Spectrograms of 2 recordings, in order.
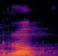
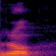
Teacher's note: ਕੰਬਵਾ व्यंजन ਪੰਜਾਬੀ ਦੇ ਵਿੱਚ ਰਾਰਾ ਕੰਬਵਾ ਧੁਨੀ ਹੈ, ਤੇ ਜਿਨ੍ਹਾਂ ਦੇ ਉਚਾਰਨ ਵੇਲੇ ਜੀਭ ਦੇ ਵਿੱਚ ਕੰਬਾ ਪੈਦਾ ਹੁੰਦਾ ਰ। ਜਦੋਂ ਤੁਸੀਂ ਰਾਰਾ ਬੋਲਦੇ ਹੋ ਨਾ ਰ, ਤਾਂ ਤੁਹਾਡੀ ਜੀਭ ਆ ਜਿਹੜੀ ਕਿ ਉਹ ਕੰਬਦੀ ਹੈ, ਠੀਕ ਹੈ, ਜੀਭ ਬਾਰ-ਬਾਰ ਬੁੱਟਾਂ ਨੂੰ ਛੂੰਹਦੀ ਹੈ ਰ, ਤਾਂ ਉੱਥੇ ਹੋਊਗਾ ਕੰਬਵਾ।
